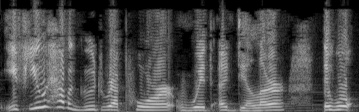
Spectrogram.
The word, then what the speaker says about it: rapport: Rapport 注意一下啊我第一次读的时候我把这个 T 加上去那这个单词它的读音是没有特音的它读作 Rapport R-A-P-P-O-R-T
